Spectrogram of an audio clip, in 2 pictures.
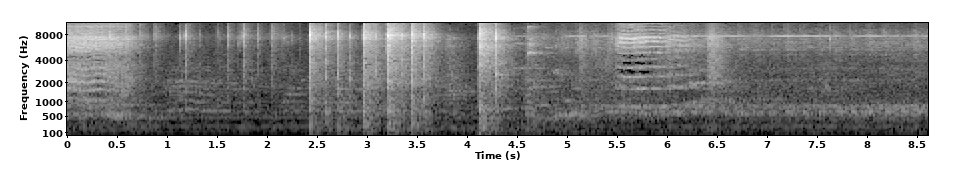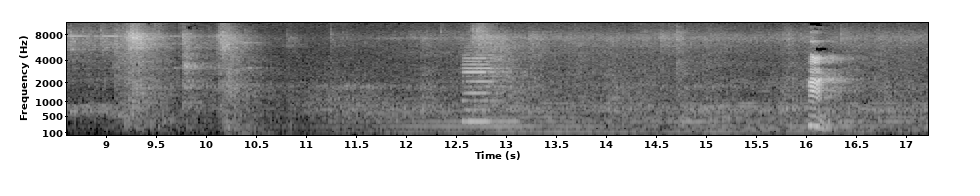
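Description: Schindler hydraulic service elevator: a burst of clicks and knocks as the door works, then about three quarters of the way through the hydraulic pump motor starts with a steady low hum as the car sets off upward. A short pitched tone sounds just after the hum begins.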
